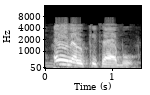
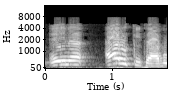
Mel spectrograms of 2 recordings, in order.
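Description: First: The 'al' runs straight on from 'aina'. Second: The 'al' starts with its own separate vowel. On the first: The speaker calls it right. "We can join these two words" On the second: The speaker calls it wrong. "instead of saying aina al-kitabu"

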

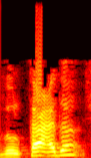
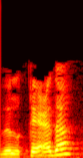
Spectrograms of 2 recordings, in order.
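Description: First: The vowel after Q is an 'a' sound. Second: The vowel after Q is not an 'a' sound. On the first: The speaker calls it right. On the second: The speaker calls it wrong.

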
